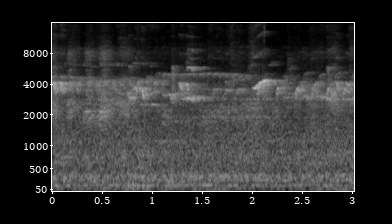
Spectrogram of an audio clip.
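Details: Canary at home delivering a steady, buzzy trill at a high even pitch, with a short brighter whistled note rising near the end.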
